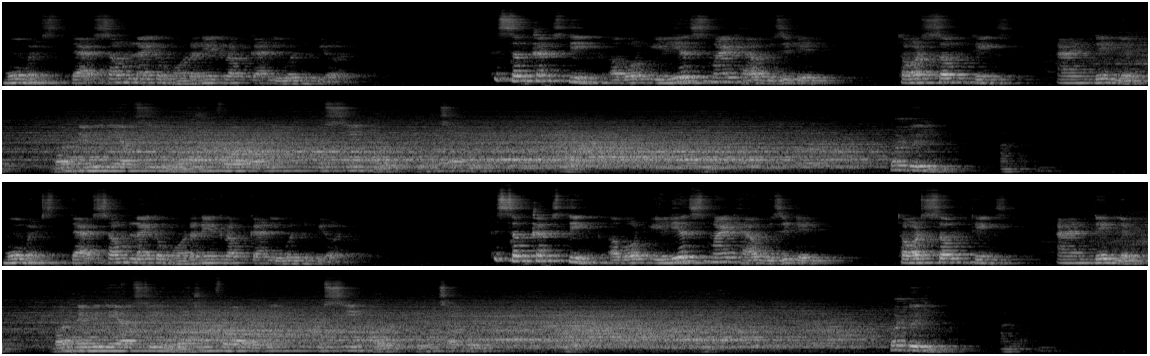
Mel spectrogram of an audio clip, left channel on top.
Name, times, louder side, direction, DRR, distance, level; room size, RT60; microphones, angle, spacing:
voice 1, 0.0-3.4 4.9-8.2 9.0-10.0 10.5-11.5 12.0-16.5 20.3-21.0, right 2 dB, 40° right, 0 dB, 0.4 m, -32 dB
sound 1, 10.8-20.7, left 1 dB, 5° left, 0.9 m, -33 dB
voice 2, 21.4-21.9, left 1 dB, 40° left, -3 dB, 0.6 m, -50 dB
2.5 x 2.2 x 2.9 m, 0.84 s
head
